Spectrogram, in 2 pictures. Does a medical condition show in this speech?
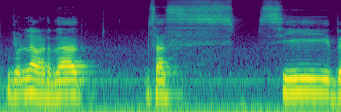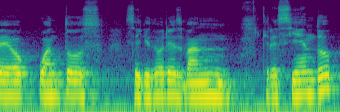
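Yes: stuttering; lifelong stuttering, more marked until about 30 to 31, breathing-technique course and self-acceptance helped; age 34, still stutters at times, milder since course; occasional blocks, may look nervous, flows better when not hiding it; here prolonged sounds, blocks.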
